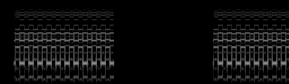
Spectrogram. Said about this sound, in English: Suddenly, Joni's cell phone rings.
